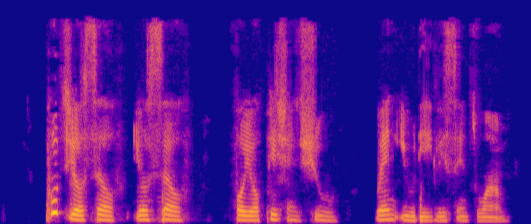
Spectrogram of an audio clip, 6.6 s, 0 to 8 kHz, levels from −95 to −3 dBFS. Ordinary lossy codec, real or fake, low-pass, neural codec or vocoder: AAC, 32 kbps; real; 7.2 kHz; none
